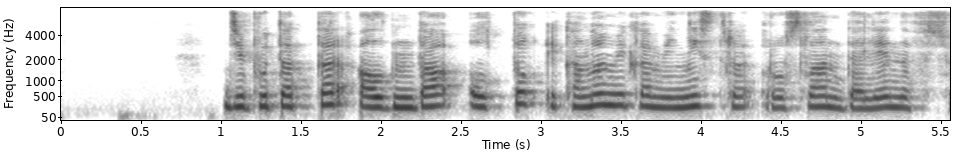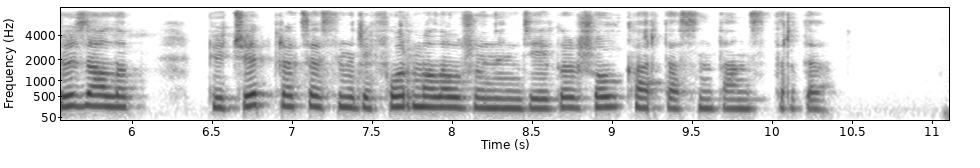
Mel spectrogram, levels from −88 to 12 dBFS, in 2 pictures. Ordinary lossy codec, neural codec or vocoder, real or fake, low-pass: none; codec, 16 kHz, 16 kbps, FreqCodec, smaller model; fake; 7.2 kHz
